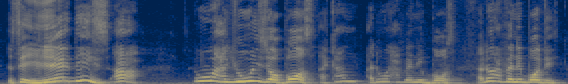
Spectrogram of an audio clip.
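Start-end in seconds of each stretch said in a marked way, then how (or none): 0.4-3.1 higher, pointed mock questioning; questioning newcomer. Producers grilling the newcomer on set, in a mock pointed questioning voice. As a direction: imitate people quizzing a stranger. Industry people questioning him.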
